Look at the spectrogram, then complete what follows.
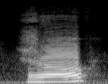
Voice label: "zhub", tlacolula; corn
